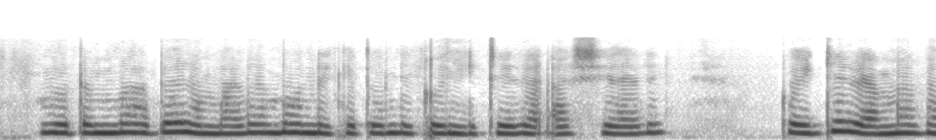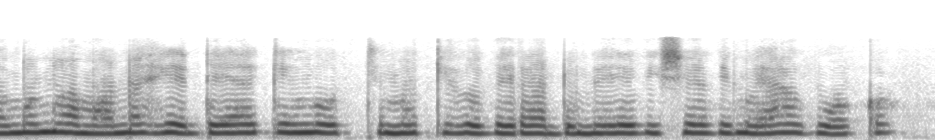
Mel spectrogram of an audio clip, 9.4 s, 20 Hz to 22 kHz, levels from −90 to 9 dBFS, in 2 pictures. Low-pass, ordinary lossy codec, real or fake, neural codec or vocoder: 7.2 kHz; none; fake; codec, 16 kHz, 2 kbps, FreqCodec, smaller model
